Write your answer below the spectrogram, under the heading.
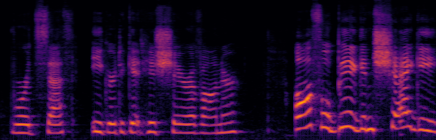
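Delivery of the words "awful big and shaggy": high, trembling, wavering, quavering voice. Roxy, clinging to Tilly, joins the others' account, quavering. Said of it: "quavered Roxy".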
